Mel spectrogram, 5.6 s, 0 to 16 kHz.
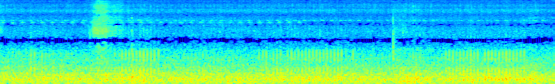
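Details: Feral cat relaxing in a lap on a kitchen floor on the morning of 14 August 2014; a soft, steady, low rumbling purr runs throughout, with a faint hum and a couple of brief clicks.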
